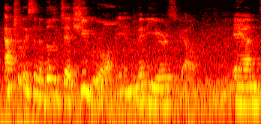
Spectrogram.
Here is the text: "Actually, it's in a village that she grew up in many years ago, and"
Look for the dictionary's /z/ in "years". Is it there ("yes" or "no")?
yes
